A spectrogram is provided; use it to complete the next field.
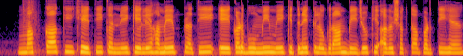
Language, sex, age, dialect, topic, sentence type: Hindi, female, 18-24, Garhwali, agriculture, question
